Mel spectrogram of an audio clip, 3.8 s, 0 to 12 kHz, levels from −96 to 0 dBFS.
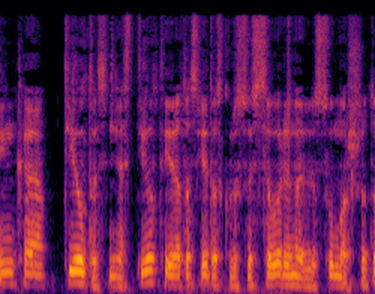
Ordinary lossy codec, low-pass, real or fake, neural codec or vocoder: MP3, 48 kbps; 9.9 kHz; fake; vocoder, 22.05 kHz, 80 mel bands, WaveNeXt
